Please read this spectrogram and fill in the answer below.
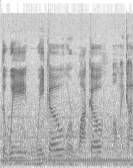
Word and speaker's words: Waco: that you know i do like the way waco or wacko oh my god i can't say wacko i just can't i just can't what were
